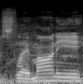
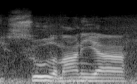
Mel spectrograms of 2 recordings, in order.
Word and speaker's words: Sulaymaniyah: Kurdistan behind arabil now it's also written and pronounced in like five different ways so you have slamani suleimania slay money and it's all written differently but it's all the same city awesome let's try this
